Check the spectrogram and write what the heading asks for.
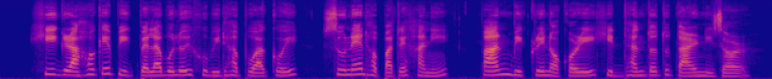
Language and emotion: Assamese, neutral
